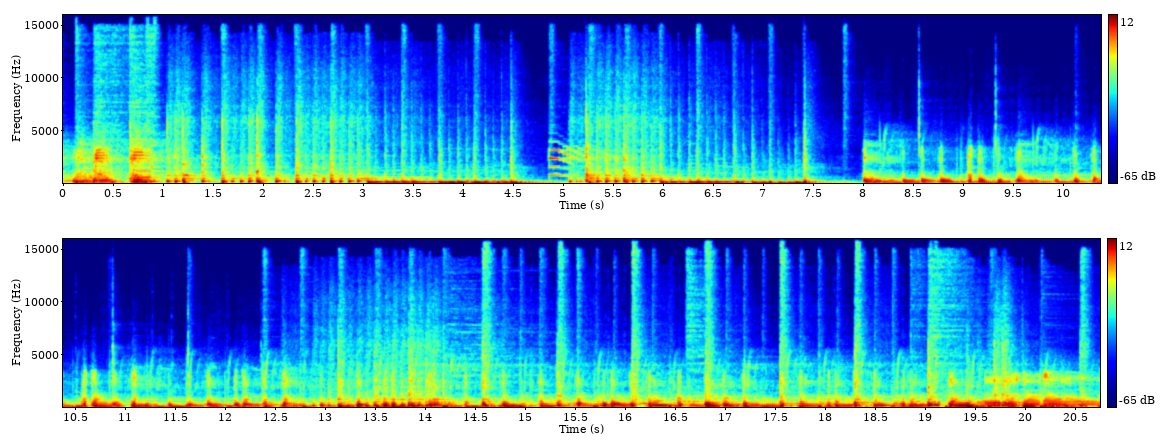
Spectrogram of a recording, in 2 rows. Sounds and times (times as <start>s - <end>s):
Guitar: 0.0s - 3.0s, 4.8s - 6.6s, 7.8s - 20.7s
Drum roll: 0.0s - 8.0s, 12.4s - 20.7s
Drum kit: 0.0s - 20.7s
Bass drum: 3.0s - 20.7s.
